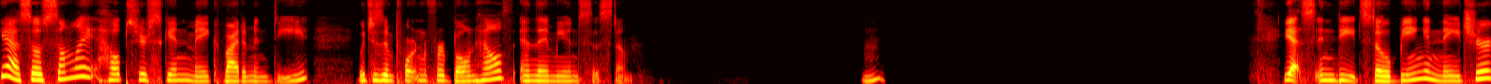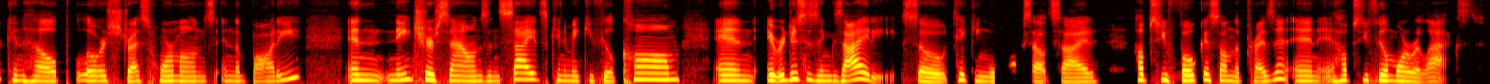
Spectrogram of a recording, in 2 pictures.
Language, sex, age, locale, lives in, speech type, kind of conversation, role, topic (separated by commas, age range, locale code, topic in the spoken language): English, female, 25-29, en-US, United States, read, expert-assistant, expert, What are the health benefits of spending time outdoors?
